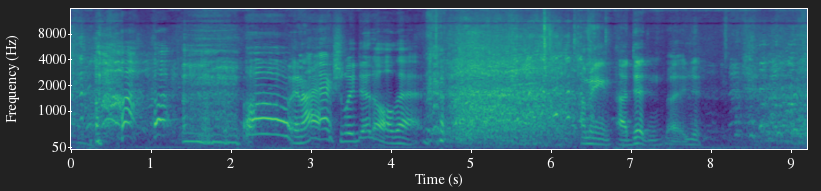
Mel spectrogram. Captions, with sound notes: And I actually did all that. [laughs] I mean, I didn't but I did.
